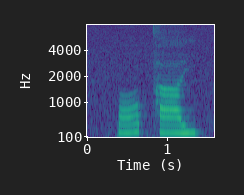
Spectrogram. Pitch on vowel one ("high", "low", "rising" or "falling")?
rising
